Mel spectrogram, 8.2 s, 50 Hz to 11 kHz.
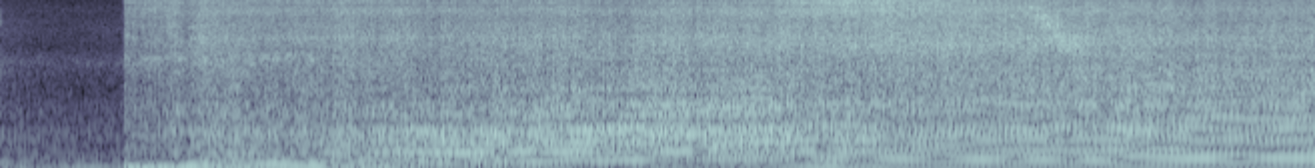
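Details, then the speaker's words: Rebuilt barn-find Mopar 340 V8 with hydraulic flat-tappet cam and headers on engine dyno, 94 octane, about 34° timing, pull toward 6000 rpm: strong clean rising roar; 364 hp at 5600 rpm, 392 lb-ft, 70 psi oil pressure. Healthy full-throttle run. "At 5600 RPM, we pulled out 364 horsepower. Oil pressure is good. 70 lb at that RPM."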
